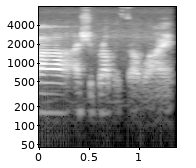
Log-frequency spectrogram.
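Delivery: ordinary delivery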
